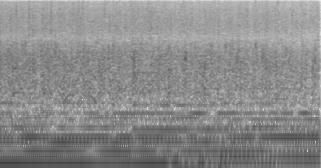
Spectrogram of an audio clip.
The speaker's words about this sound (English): We can be a people who clap our hands. We can be a people of faith. Come on, if you believe in this morning, put your hands together in this place.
